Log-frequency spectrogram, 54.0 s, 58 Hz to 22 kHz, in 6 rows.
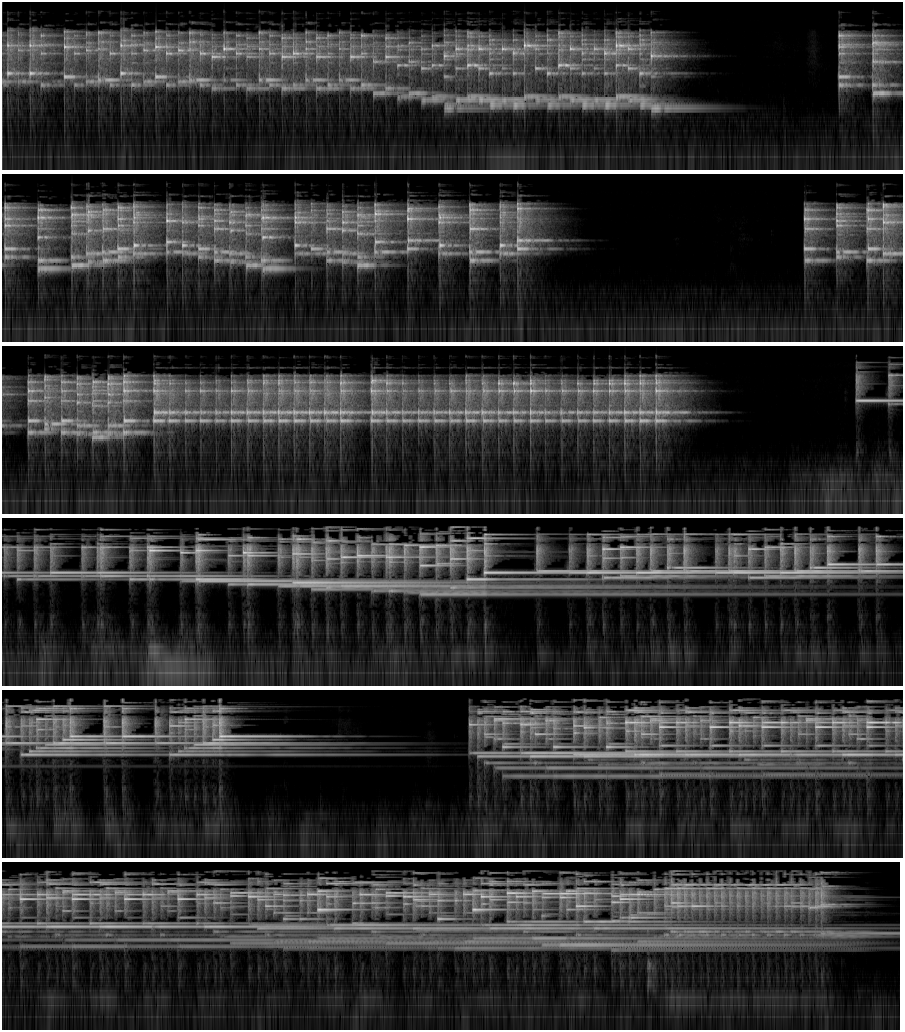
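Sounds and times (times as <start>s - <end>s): xylophone played with mallets: 0.0s - 7.3s, 8.4s - 14.6s, 17.0s - 25.0s, 26.6s - 39.8s, 40.7s - 54.0s
glockenspiel fast runs: 26.6s - 54.0s.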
